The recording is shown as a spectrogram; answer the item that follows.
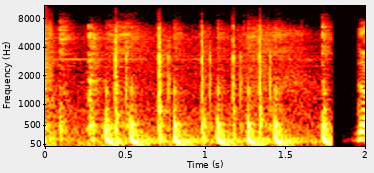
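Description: A drum beat played through a DJ controller and chopped by rapid hot-cue pad presses: a quick run of punchy drum hits, about six or seven a second. It cuts off abruptly near the end.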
